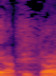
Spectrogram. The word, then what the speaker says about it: Capitol: Capitol, que tiene el acento además que tiene el Capitolio, Capitolium romano. De modo que no está mal el acento en Capitol.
